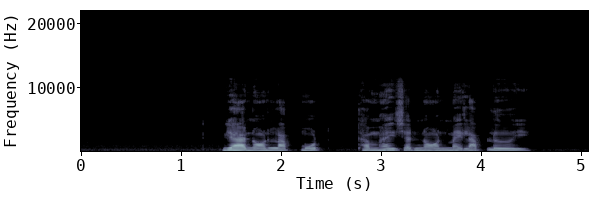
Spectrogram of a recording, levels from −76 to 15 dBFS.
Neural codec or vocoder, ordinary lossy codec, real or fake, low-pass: none; none; real; none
